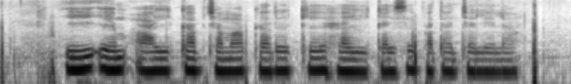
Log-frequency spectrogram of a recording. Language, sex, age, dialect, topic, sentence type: Magahi, male, 25-30, Western, banking, question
